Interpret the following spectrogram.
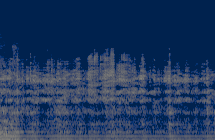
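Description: Roulette ball rolling around the wooden ball track of a double-zero roulette wheel: a faint, steady scraping whir, with a low steady hum underneath.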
